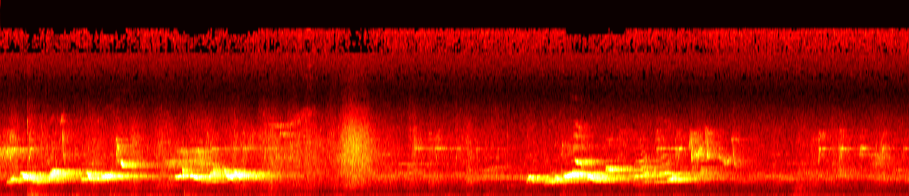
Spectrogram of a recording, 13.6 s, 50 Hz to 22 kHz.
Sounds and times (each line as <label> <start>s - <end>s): footsteps 0.0s - 8.9s
blackbird 0.0s - 13.6s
